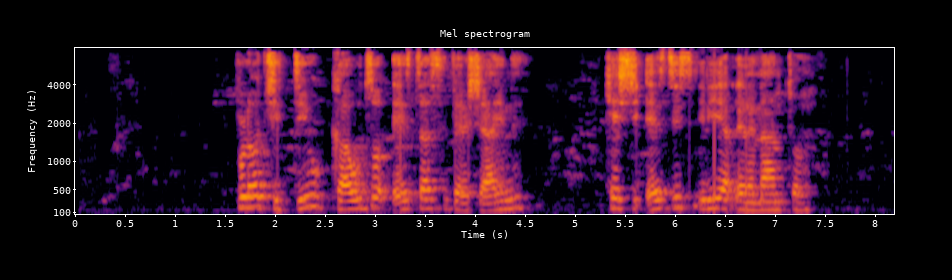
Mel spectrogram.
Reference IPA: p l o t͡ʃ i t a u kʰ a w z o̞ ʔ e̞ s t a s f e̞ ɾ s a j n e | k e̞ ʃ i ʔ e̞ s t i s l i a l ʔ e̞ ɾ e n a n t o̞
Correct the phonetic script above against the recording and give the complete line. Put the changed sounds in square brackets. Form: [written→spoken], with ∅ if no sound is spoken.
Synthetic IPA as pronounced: p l o t͡ʃ i t [a→i] u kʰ a w z o̞ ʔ e̞ s t a s [f→v] e̞ ɾ [s→ʃ] a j n e | k e̞ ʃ i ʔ e̞ s t i s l i a l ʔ e̞ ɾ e n a n t o̞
